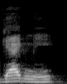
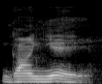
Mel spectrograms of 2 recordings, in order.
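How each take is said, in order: First: The name is said in a non-French way. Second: The name is said in a French way. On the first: This is how the player himself says it. "He pronounced it Gagny" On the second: This is the French way of saying it. "the French pronunciation is like Eric Gagne"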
